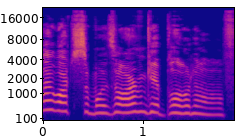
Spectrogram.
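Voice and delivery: put-on very high cartoon kid voice. Imagining how a traumatized character would say a line: Simpsons "I'm in danger" kid voice. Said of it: "he kinda sounds like the kid from the, the Simpsons".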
